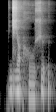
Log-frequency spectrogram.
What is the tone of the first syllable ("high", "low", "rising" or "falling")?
high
